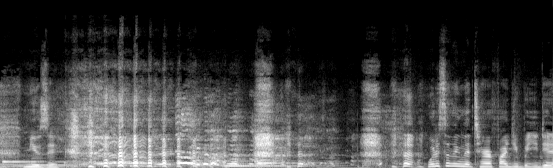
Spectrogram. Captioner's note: dramatic music; laughter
